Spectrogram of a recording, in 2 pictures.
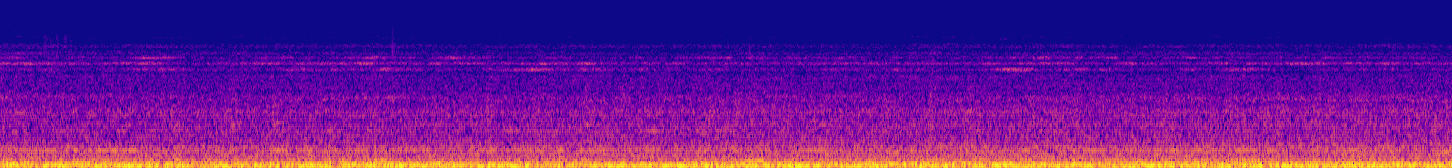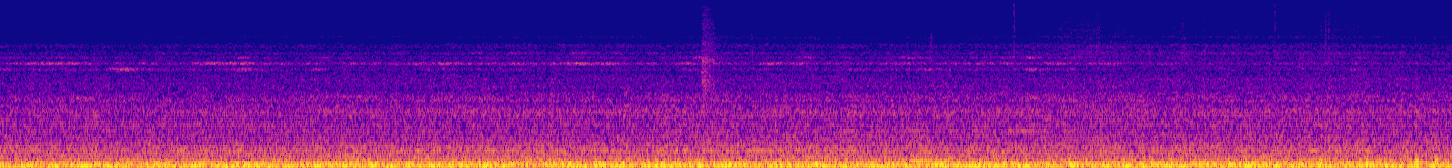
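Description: Passenger train running at a steady speed, heard from inside the carriage at the window: a steady low rumble of wheels on rail, with faint high tones wavering above it and a single click about two-thirds of the way through.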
